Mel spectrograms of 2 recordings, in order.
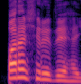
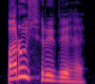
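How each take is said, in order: First: The word is said with a plain 'a', as 'parash'. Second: The word is said with a 'u' sound, as 'parush'. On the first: The speaker calls it wrong. "परश नहीं" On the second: The speaker calls it right. "रू है ना"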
